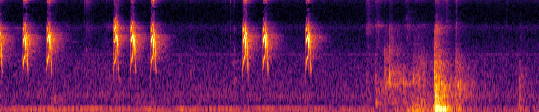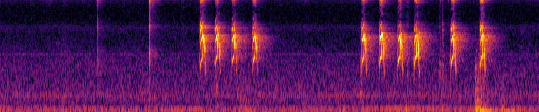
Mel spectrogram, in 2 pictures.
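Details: Bar-winged prinia lure and tutor call: clusters of sharp, high chip notes in bursts of two to four, broken midway by a brief rustling thump, then further rapid chip series resume.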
